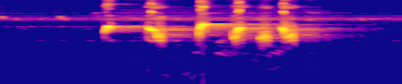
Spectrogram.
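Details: Dok taeng red-whiskered bulbul kept as a trapping decoy gives one quick phrase: a clear whistle sliding into a fast run of warbled, gurgling notes, lasting just over a second, with faint insect ticking behind.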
